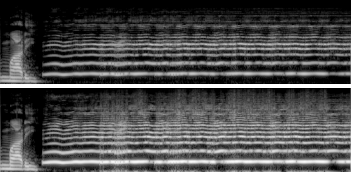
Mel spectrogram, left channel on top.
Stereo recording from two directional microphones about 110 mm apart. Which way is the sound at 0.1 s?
50° right (ahead or behind).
